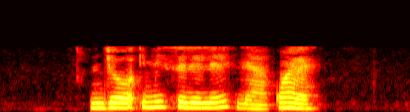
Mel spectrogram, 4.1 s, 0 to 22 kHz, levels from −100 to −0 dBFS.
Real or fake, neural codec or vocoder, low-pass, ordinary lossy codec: real; none; 7.2 kHz; AAC, 16 kbps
